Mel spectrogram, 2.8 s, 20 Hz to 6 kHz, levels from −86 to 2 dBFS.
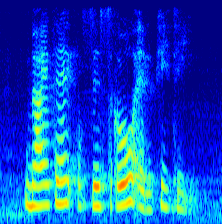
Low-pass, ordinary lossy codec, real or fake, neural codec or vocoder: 5.4 kHz; none; fake; codec, 16 kHz in and 24 kHz out, 0.8 kbps, FocalCodec, streaming, 65536 codes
